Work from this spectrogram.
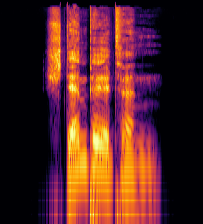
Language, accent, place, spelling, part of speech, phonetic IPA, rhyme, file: German, Germany, Berlin, stempelten, verb, [ˈʃtɛmpl̩tn̩], -ɛmpl̩tn̩, De-stempelten.ogg
- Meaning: inflection of stempeln: 1. first/third-person plural preterite 2. first/third-person plural subjunctive II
